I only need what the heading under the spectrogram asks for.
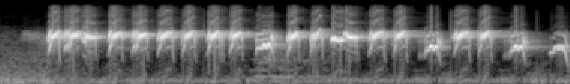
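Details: Female red-whiskered bulbul's ché call to excite males: a long, steady chatter of about twenty high chips at roughly five per second, some notes dipping lower toward the end.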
